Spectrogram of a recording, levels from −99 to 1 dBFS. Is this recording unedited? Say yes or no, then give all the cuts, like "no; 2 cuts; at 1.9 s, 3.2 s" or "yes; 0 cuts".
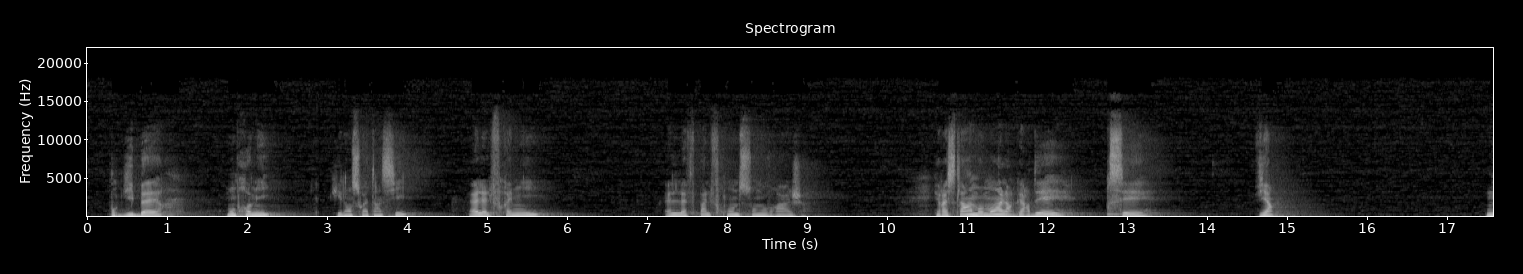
no; 3 cuts; at 2.9 s, 4.5 s, 12.7 s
